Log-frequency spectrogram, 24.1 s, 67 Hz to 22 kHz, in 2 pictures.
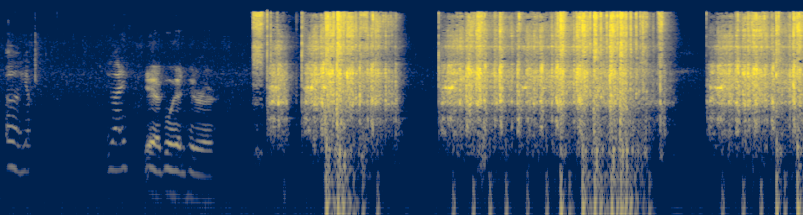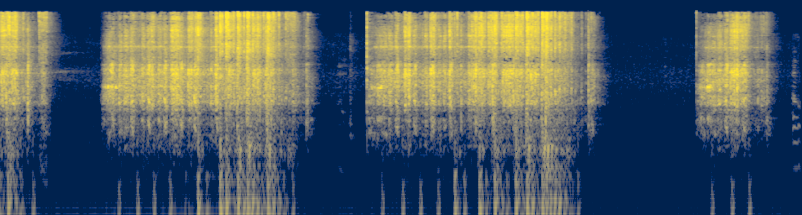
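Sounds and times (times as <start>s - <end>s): engine cranking by starter: 3.9s - 12.9s, 13.6s - 16.8s, 17.6s - 21.2s, 22.5s - 23.8s.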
